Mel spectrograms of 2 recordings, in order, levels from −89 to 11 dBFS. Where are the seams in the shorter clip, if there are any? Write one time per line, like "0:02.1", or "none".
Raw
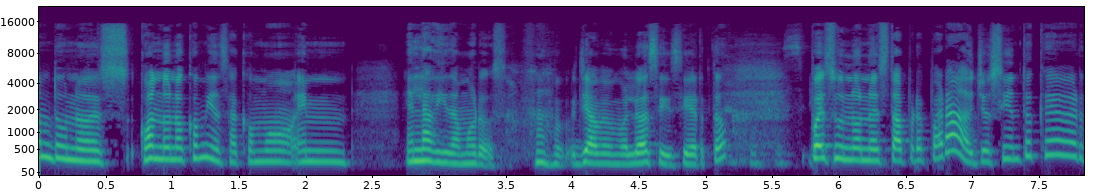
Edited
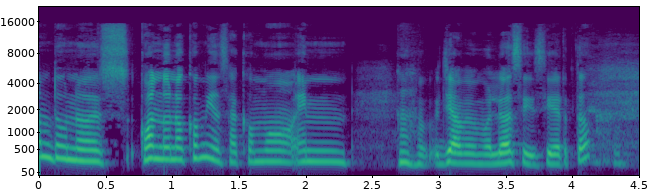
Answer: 0:02.7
